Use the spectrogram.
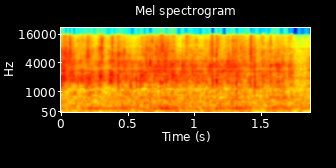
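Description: Hot dry ginger coffee is poured into a glass, giving a steady, continuous liquid gush that runs close and clear for a couple of seconds with no voices.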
